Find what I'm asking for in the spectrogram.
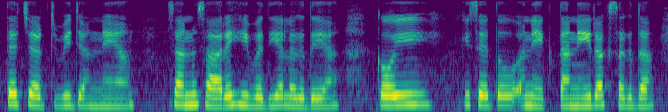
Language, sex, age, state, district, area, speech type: Punjabi, female, 18-30, Punjab, Mansa, urban, spontaneous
